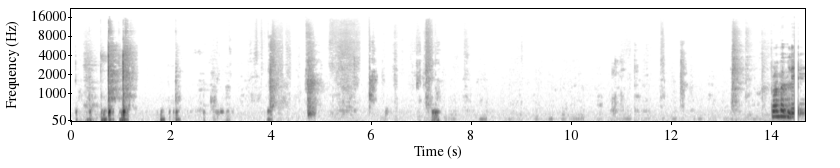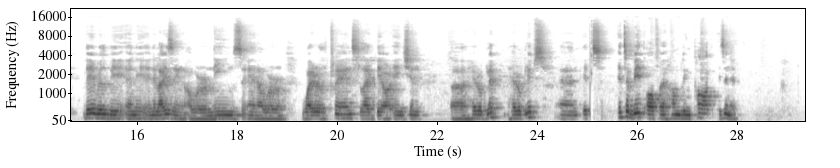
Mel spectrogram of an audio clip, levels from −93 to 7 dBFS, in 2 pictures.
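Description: Speech marred by damaged data in a compressed stream: brief glitches at 7.48–7.54 s, 11.20–11.26 s, 14.44–14.57 s (before "they will"), 20.75–20.81 s (between "our viral trends like" and "are ancient") and 25.05–25.12 s (after "hieroglyphs and"). Corrupt bytes make the decoder misread frames and resync, so each spot is heard as a chirp, squawk, click or short hole.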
